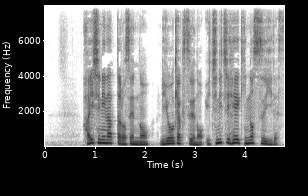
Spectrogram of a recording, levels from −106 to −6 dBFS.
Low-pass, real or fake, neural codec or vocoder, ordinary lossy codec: none; real; none; none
